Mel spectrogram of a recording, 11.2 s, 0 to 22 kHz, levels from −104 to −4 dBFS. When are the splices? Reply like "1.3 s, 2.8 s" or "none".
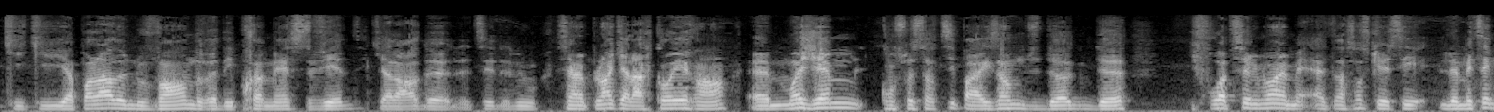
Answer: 2.3 s, 3.4 s, 4.1 s, 5.5 s, 6.5 s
